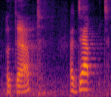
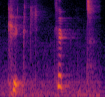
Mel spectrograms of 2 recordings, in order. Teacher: gestures for consecutive stops overlap so that stops are unexploded when they occur before another stop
